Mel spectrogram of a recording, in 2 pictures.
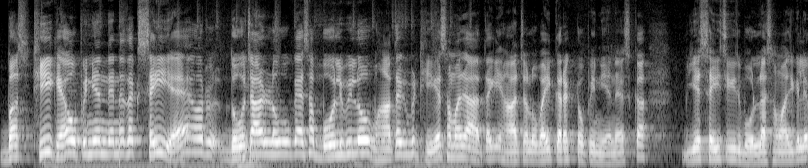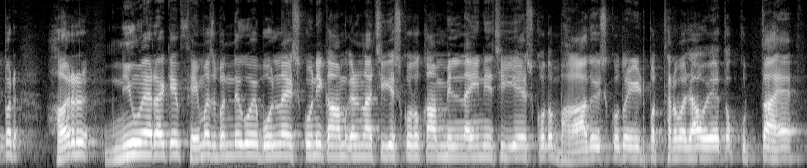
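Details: Adult man; Normal speech.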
